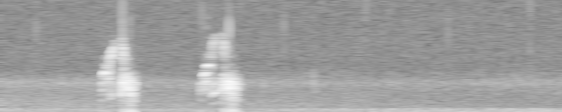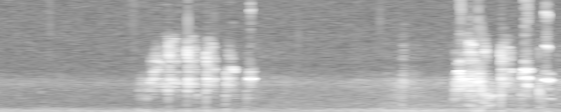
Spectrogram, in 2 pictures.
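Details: Bald eagle at its nest in Big Bear, recorded by a live nest camera: short, high, squeaky chirped bursts, two close together, then a quick stuttering run of piping notes and another shrill cluster near the end.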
